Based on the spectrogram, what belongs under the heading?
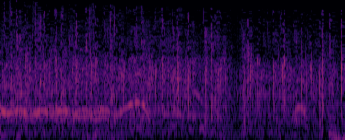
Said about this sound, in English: And what about the opening band? Let's have a big round of applause for them.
